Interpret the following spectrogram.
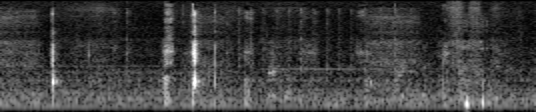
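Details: Baby hiccups: several short, sharp, irregular hiccup sounds, about three or four in five seconds, with soft background noise.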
